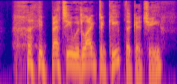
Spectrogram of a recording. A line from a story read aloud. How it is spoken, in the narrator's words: said the young man, laughing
